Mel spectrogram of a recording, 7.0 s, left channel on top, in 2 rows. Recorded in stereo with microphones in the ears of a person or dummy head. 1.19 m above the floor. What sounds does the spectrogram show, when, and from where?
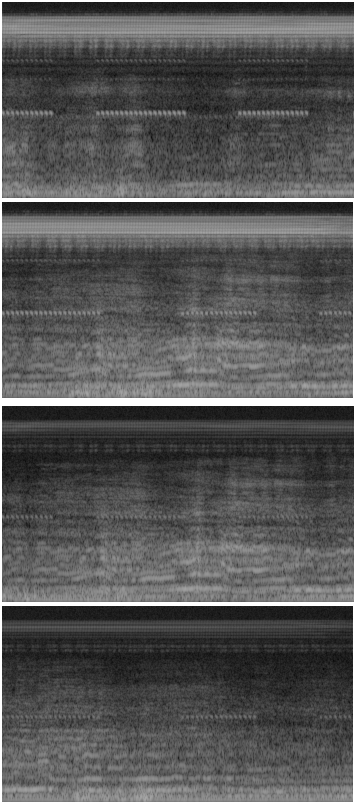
0.0 s an insect: 55° left (ahead or behind)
